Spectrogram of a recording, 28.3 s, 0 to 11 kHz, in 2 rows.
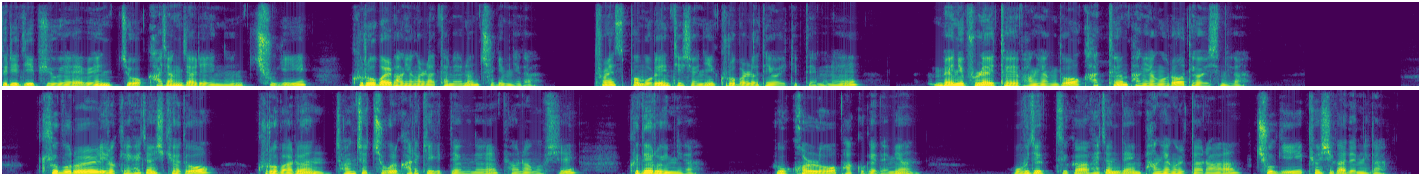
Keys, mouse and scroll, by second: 13.3-18.1 drag, 18.9 click, 22.3 click, 24.5 click, 26.5-28.3 drag.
